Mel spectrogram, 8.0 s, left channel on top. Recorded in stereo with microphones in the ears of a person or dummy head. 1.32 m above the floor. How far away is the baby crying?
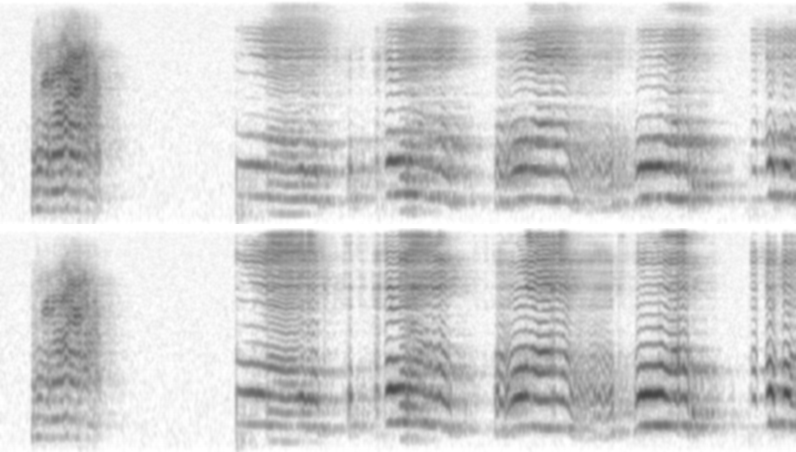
About 3.5 m.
